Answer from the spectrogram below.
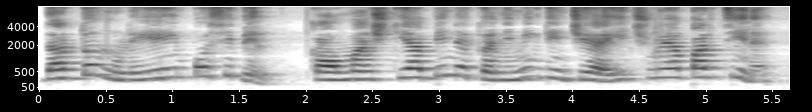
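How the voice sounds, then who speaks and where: Woman doing indignant young lady, storybook figure, sharp questions, low voice, roomy echo. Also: animated. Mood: bewildered.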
